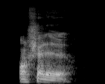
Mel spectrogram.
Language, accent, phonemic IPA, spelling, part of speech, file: French, France, /ɑ̃ ʃa.lœʁ/, en chaleur, adjective, LL-Q150 (fra)-en chaleur.wav
- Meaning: on heat, in estrus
